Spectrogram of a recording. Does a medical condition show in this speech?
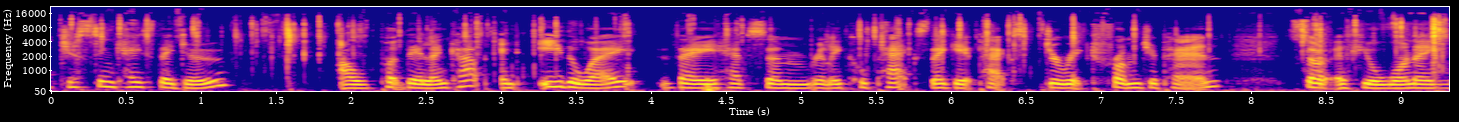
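No.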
